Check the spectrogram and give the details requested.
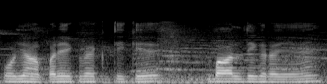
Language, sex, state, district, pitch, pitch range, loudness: Hindi, male, Uttar Pradesh, Shamli, 125 Hz, 120-130 Hz, -18 LUFS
